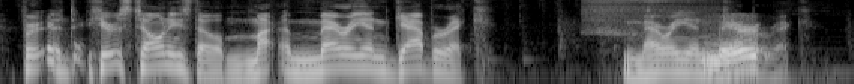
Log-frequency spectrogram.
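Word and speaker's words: Marian Gaborik: Marion Gabarick. Marion Gabarick. Marion Gaborit? Gabarick. How pronounce it one more time?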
